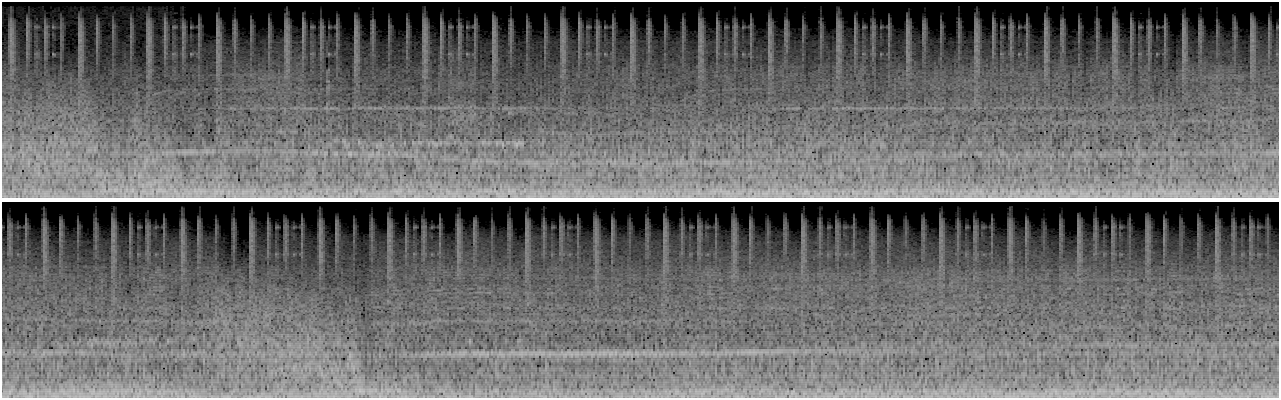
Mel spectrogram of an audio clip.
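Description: Racing karts at Dallas Karting Complex during a league race, a steady droning engine note rising and falling with throttle, with other karts nearby and a pass around the midpoint, loud and continuous with no talk.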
